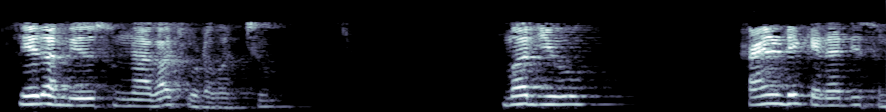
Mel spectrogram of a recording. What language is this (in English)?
Telugu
